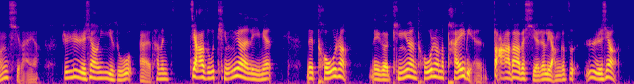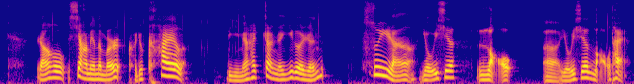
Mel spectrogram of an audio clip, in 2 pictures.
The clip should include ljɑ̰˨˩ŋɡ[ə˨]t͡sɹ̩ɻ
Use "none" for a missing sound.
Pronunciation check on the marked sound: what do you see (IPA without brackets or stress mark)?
ə˦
